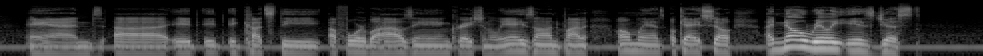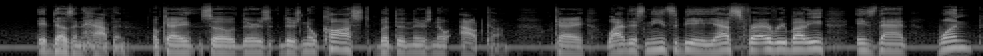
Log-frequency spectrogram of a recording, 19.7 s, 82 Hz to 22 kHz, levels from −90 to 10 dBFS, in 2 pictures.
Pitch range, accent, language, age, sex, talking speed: 120-175 Hz, American, English, 30-49, male, 145 wpm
